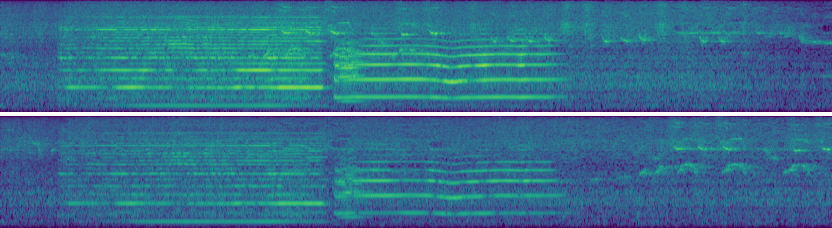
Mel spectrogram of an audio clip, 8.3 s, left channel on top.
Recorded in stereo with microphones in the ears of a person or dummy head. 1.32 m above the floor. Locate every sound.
0.6 s a violin: 25° left (ahead or behind), 0.7 m
3.3 s a trumpet: 55° left (ahead or behind), 0.6 m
